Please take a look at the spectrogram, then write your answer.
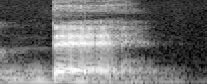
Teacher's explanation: हमारी जो जीभ है वो कहाँ पे लग रही है, दांत पे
